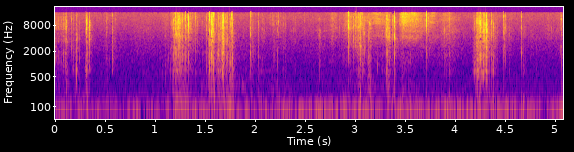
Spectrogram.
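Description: Fingertips pinch and pull at the surface of multicolored Playfoam, foam beads held in a sticky binder. Quiet, close crackling and tearing bursts rise and fade through the clip, with brighter sticky crunches where the foam pulls apart.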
